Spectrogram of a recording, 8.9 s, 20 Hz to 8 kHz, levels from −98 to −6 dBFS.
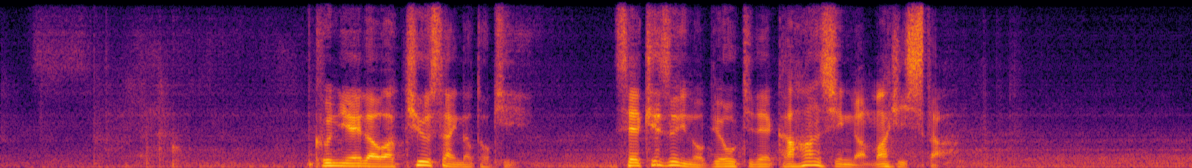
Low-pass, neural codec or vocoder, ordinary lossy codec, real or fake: none; codec, 16 kHz, 0.8 kbps, ZipCodec; none; fake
